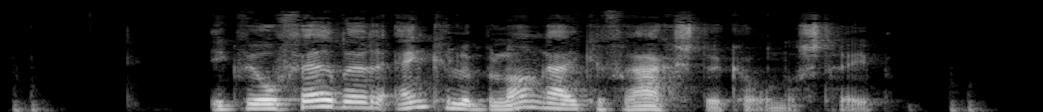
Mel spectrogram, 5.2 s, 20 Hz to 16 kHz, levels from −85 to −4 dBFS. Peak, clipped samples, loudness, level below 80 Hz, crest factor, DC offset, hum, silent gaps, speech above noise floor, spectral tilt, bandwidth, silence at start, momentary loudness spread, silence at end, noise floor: -4 dBFS; under 0.1%; -23 LUFS; -54 dBFS; 20 dB; under 0.1%; none; none; 46 dB; -6 dB/octave; 10.5 kHz; 0.05 s; 17 LU; 0.35 s; -69 dBFS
